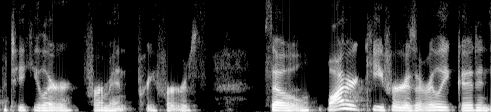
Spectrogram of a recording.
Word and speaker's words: kefir: is water I say kefir I know some people say keer what's I say kefir I don't know if I say it right yes I heard keer too great okay so what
